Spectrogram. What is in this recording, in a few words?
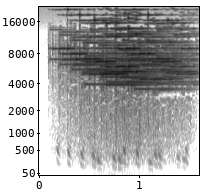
chime loop; Politburo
